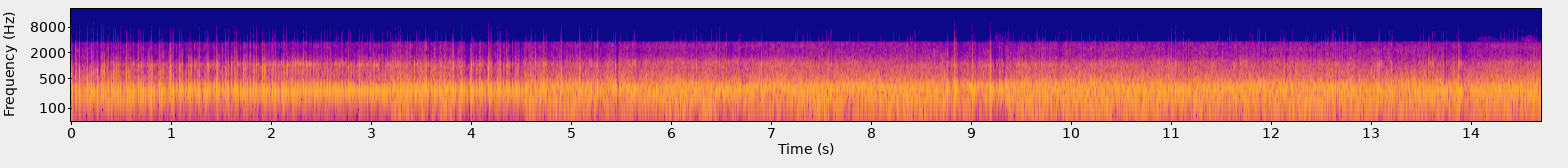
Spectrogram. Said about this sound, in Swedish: Ja, det är härligt att få höra de här bilarna hela vägen in i studion. Många bra förare som sagt och eh, häftiga bilar.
